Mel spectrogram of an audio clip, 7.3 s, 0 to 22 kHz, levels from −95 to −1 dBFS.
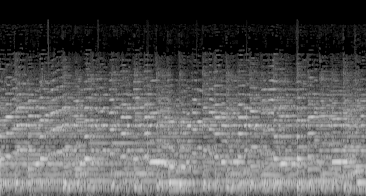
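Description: An overlap between stream segments recurs at 0.95–0.97, 1.95, 2.94, 3.93, 4.92–4.94 and 5.94 s. Overlapping segment timestamps make the player cut 9 to 20 ms, leaving tiny skips once per second. Unlike dropouts, no silence fills the gap; the waveform simply jumps ahead.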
